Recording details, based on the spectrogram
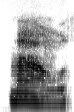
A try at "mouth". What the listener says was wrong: Chữ mau thì nó có cái âm TH ở đằng cuối nữa thì phải đúng là cái âm TH nữa là mouth.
